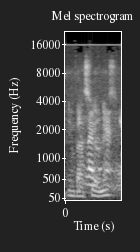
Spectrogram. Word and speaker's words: invasiones: my Spanish is horrible, but invasions, is that how you pronounce it? – Oh, yeah. The invasiones. – Yeah. – Invasiones, is that okay?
